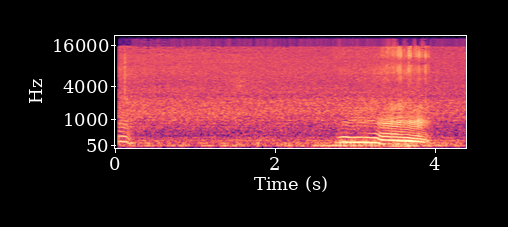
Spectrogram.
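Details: Pet cat snoring indoors: a quiet breathy background, then one drawn-out, tonal, wavering snore late in the breath cycle.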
